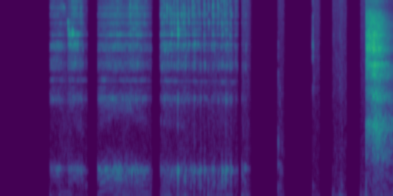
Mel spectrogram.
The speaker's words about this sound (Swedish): Snarare en slurp vatten.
